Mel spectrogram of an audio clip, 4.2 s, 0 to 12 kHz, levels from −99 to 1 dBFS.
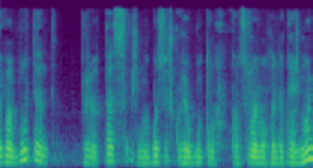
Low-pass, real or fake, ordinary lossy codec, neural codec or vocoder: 9.9 kHz; fake; MP3, 64 kbps; autoencoder, 22.05 kHz, a latent of 192 numbers a frame, VITS, trained on one speaker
